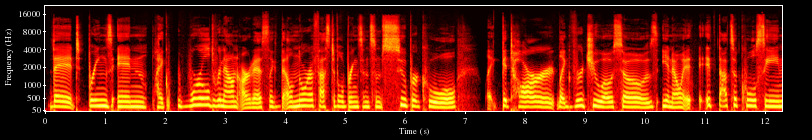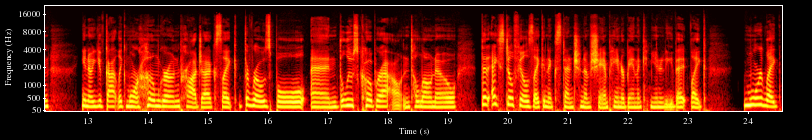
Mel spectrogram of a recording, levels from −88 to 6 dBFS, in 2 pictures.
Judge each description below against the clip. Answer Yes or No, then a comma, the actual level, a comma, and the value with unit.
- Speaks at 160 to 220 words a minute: No, average, 150 wpm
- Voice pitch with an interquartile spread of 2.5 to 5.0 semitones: Yes, average, 3.2 semitones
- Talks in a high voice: Yes, high, 195 Hz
